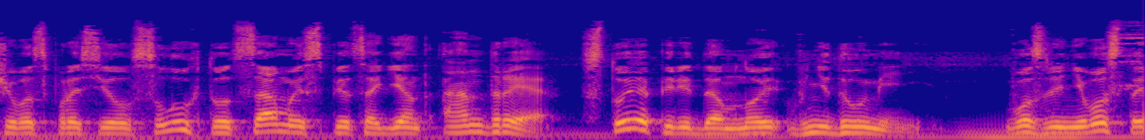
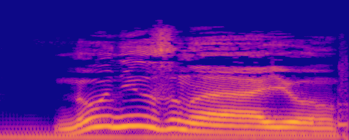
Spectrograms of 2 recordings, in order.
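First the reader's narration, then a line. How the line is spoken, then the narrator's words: Drawling. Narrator (Russian): протянул спецназовец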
